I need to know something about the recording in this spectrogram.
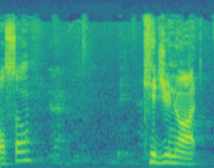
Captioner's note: laughing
